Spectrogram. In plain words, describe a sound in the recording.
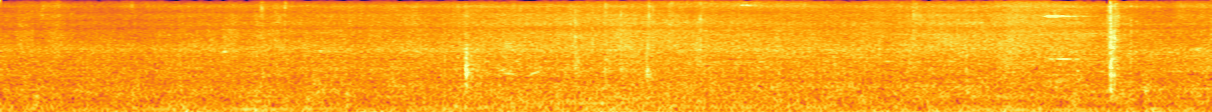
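Traffic rumbles by on a street outdoors.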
